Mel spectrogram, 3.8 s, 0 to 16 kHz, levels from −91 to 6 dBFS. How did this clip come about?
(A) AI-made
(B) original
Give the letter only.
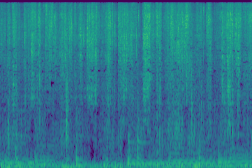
B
